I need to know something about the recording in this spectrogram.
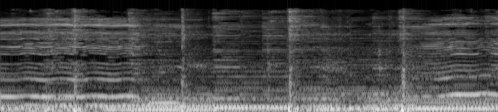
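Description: Acoustic guitar strummed steadily through the chords of a live song, with a held sung note that ends about two thirds of a second in.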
